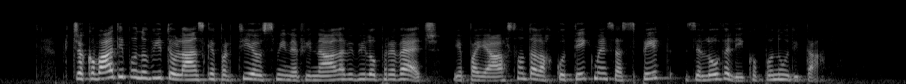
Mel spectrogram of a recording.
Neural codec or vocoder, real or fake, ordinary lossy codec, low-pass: none; real; none; 7.2 kHz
